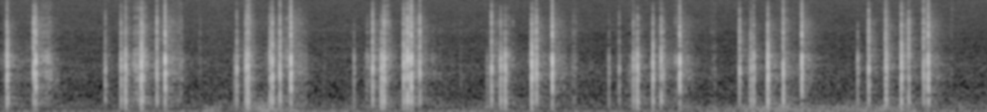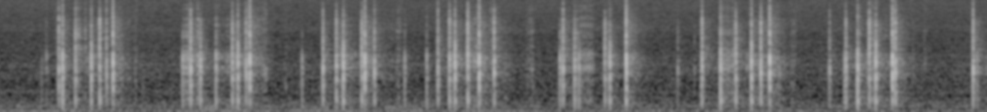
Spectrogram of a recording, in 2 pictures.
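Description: Fingertips and nails tap and scratch a small printed paperboard retail box for Nintendo Joy-Con controllers, held in one hand, hollow and still holding the controllers. Quick clusters of dry, crisp taps and scratchy, crinkly strokes repeat throughout, each dying away almost instantly with no ring.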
